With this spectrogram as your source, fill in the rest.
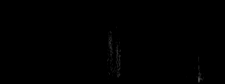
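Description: A paper page flips over with a quick rustling swish.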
